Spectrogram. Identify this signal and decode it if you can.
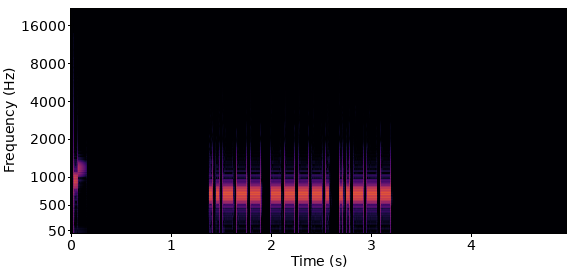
Morse code, heard as a keyed tone, about 34 wpm, 700 Hz. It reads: 292
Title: Numbers - 3-Digit 35wpm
